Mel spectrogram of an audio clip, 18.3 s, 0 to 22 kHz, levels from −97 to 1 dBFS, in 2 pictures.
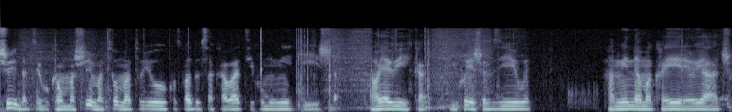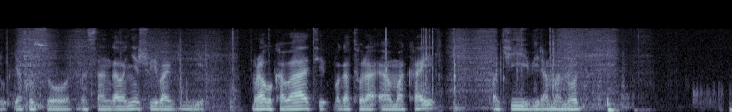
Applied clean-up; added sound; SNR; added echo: none; Drawer open or close; 18 dB; none.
